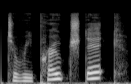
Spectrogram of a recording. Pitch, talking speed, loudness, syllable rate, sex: 215 Hz, 135 wpm, -15 LUFS, 3.4 syllables/s, female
